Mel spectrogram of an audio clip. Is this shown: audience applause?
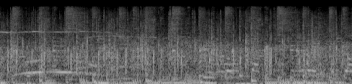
yes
